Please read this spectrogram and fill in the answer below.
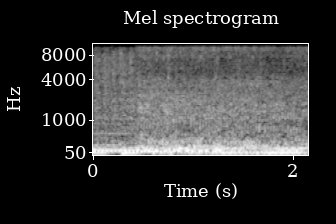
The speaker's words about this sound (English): But the backup C-46 isn't winter ready. With only 8 hours left before Buffalo's contracted delivery deadline lapses, the big cargo plane must take a test flight.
